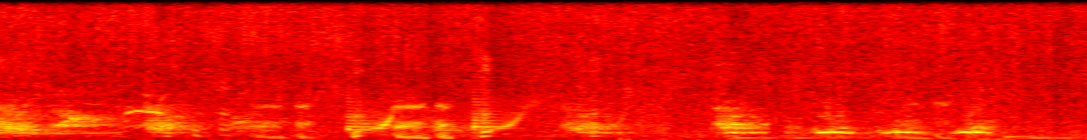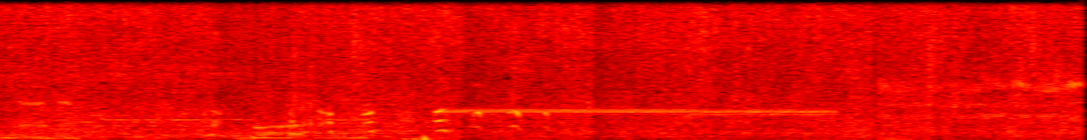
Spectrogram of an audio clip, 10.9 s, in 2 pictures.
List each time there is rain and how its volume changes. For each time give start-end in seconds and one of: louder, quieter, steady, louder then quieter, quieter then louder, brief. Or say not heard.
0.0-10.8 steady.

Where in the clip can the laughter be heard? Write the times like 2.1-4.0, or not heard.
0.6-1.4, 6.3-8.2.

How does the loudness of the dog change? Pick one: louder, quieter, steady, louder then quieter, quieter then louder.
quieter then louder.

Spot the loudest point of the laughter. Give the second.
1 s.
